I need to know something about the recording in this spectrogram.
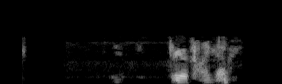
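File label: police dispatch, Scottsdale PD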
